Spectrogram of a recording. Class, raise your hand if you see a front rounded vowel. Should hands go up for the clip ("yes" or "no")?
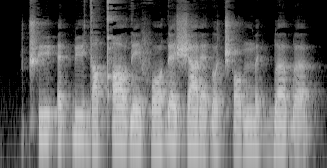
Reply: yes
